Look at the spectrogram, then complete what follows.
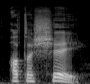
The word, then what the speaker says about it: attaché: With borrowed words from the French language, the E has an accent. In that case, it is pronounced as a long E, like in café, loger, and attaché.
